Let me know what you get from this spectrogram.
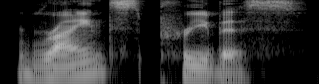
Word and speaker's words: Reince Priebus: Reince Priebus.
